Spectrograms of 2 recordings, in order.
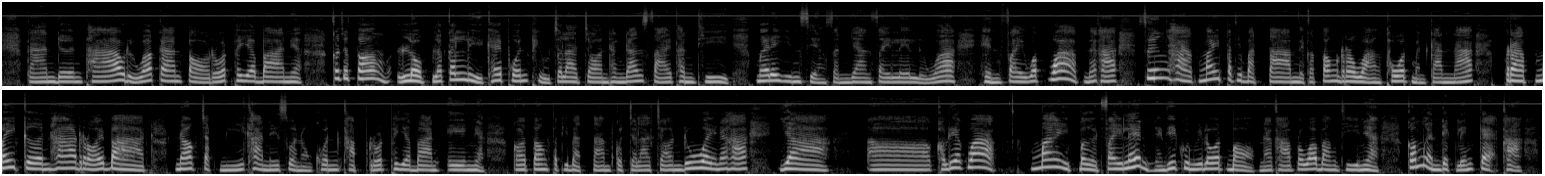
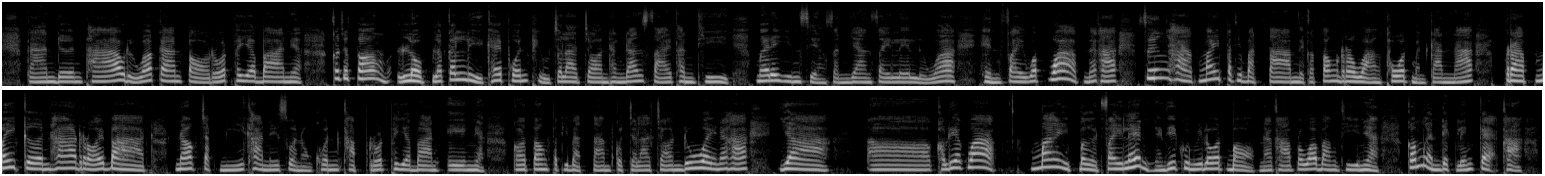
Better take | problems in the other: second | high-pitched whine; noticeable; throughout; 11 kHz, 20 dB below the speech

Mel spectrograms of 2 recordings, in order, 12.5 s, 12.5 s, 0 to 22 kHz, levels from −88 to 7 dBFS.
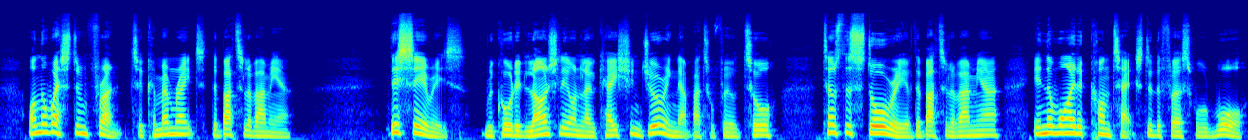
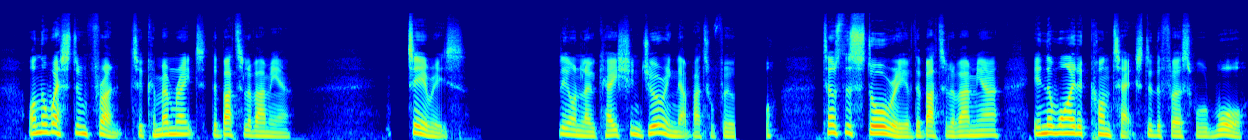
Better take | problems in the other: first | audio cutting out; at 4 s, at 5 s for 1 s and at 7.5 s

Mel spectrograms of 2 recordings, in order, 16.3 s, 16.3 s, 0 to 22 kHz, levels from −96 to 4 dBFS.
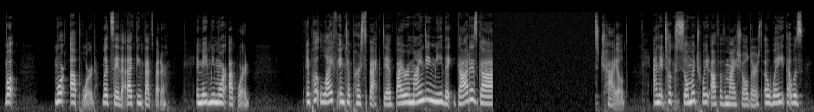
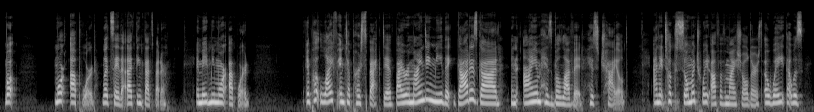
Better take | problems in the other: second | audio cutting out; at 10 s for 2 s

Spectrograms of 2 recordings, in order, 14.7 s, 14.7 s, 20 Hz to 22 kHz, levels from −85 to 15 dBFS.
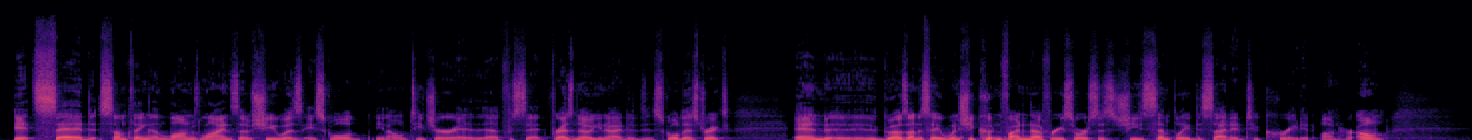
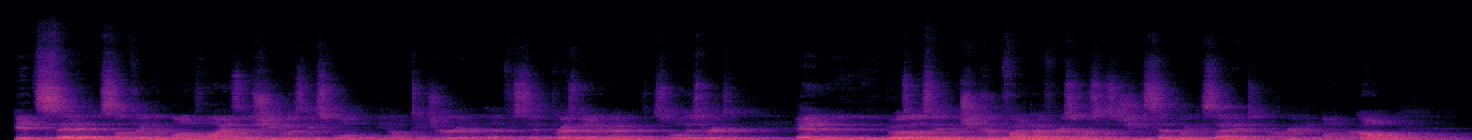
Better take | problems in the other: first | off-mic speech; far // room echo; strong; dies away in 2 s

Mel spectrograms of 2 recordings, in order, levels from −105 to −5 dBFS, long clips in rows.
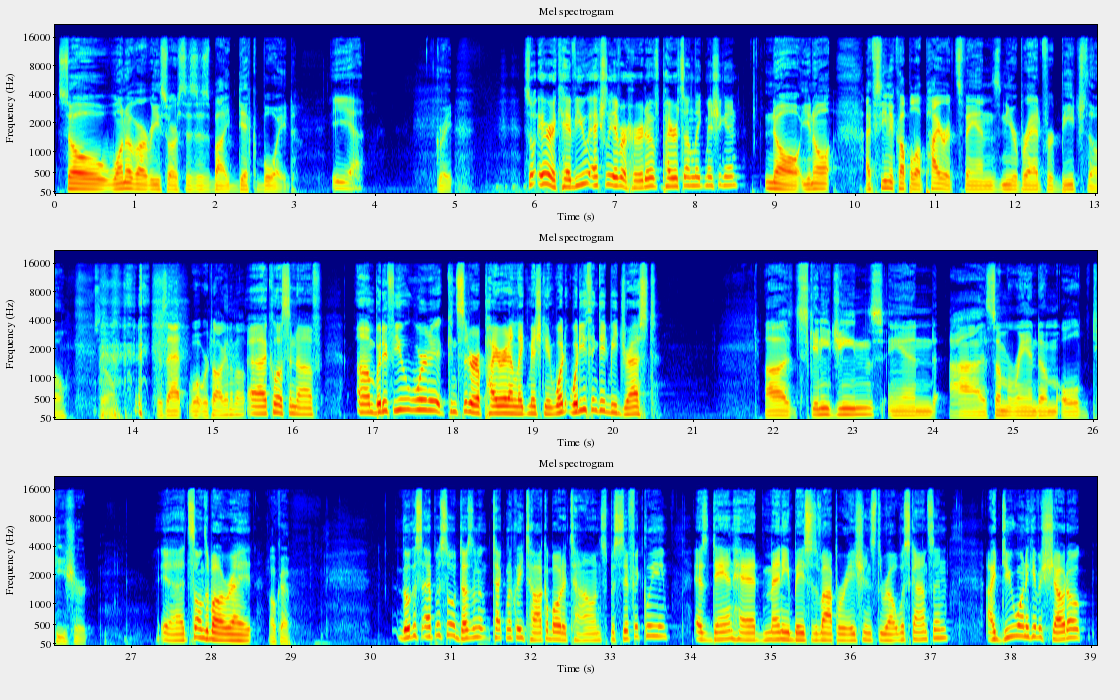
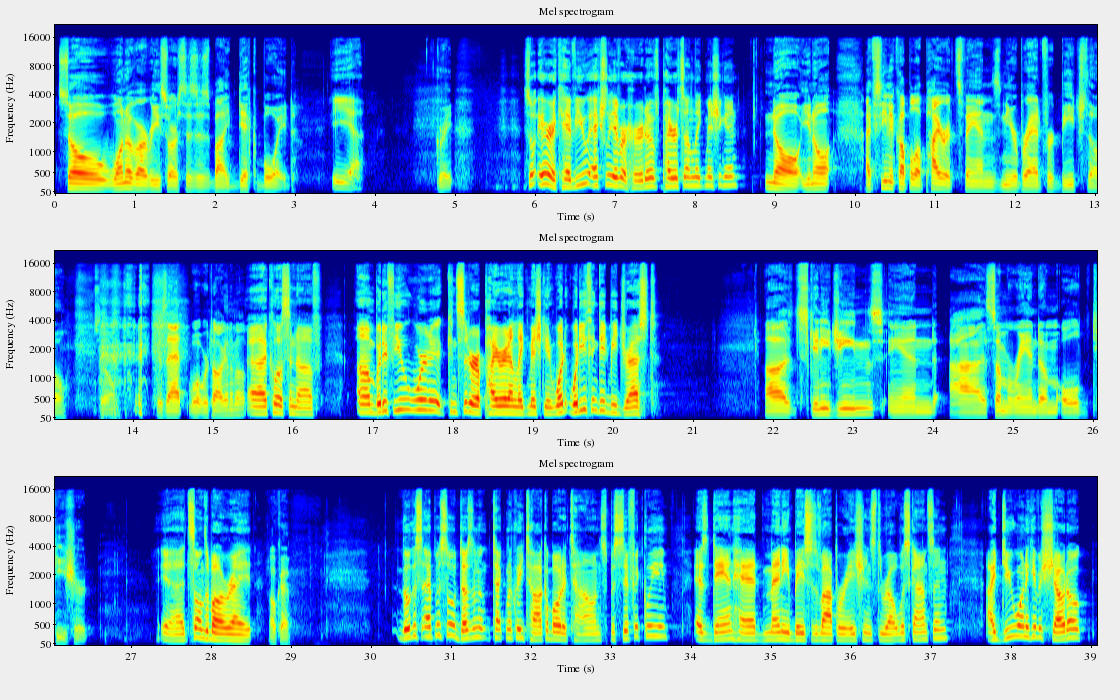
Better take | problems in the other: first | thin; somewhat; fading below 350 Hz

